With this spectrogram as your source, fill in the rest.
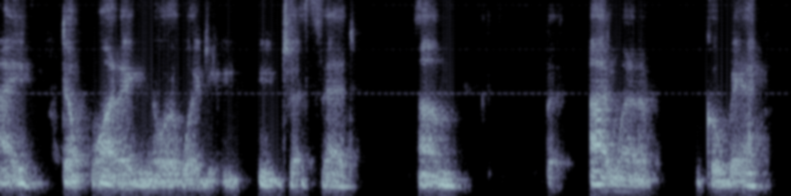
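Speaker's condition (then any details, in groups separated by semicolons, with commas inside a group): Multiple sclerosis; cannot use hands or legs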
